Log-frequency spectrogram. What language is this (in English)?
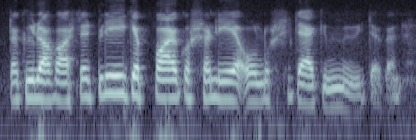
Finnish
